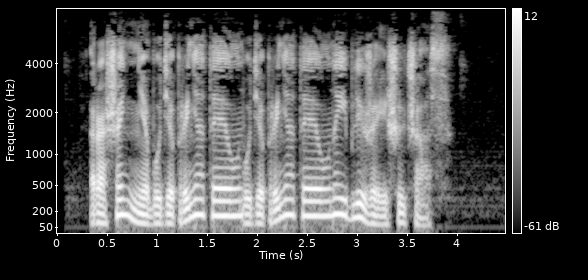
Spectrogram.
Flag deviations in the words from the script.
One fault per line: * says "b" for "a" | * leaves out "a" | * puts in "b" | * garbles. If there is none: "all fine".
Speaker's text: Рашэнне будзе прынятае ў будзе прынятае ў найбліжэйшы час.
all fine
